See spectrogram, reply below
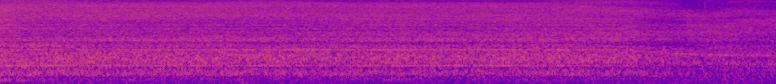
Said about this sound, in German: werde ich ihr die Haare aus dem Gesicht föhnen.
